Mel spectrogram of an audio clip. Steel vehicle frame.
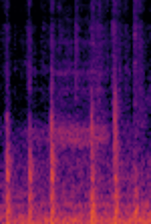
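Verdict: Solid.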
